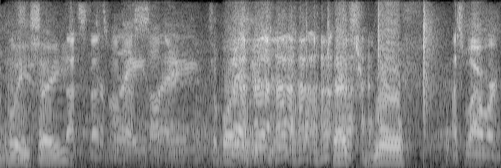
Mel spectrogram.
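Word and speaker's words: Tbilisi: Georgia right departure day to bleezy out into the field video blog to Blissey I said it wrong and I'm being corrected to police say that's wolf that's why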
